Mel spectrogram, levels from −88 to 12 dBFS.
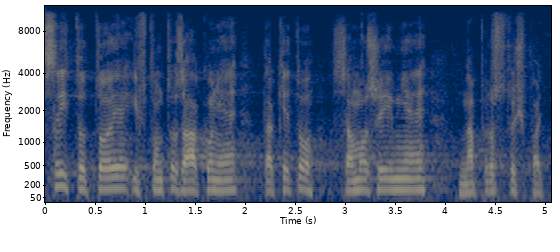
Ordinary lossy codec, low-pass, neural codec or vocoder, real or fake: AAC, 48 kbps; 10.8 kHz; none; real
